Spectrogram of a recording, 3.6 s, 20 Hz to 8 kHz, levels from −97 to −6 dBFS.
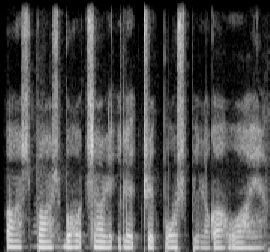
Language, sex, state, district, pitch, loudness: Hindi, female, Arunachal Pradesh, Lower Dibang Valley, 190 Hz, -22 LUFS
